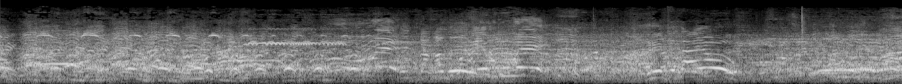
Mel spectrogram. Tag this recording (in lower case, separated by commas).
chatter, music, speech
